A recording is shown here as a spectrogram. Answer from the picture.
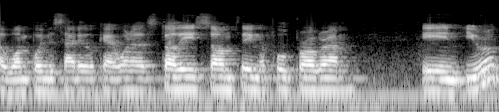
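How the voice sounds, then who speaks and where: With music in the background and audible room echo, a man speaks at a moderate pace in a medium pitch, his intonation monotone and flat. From Mexico. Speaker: psychologist. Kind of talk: casual interview. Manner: halting.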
